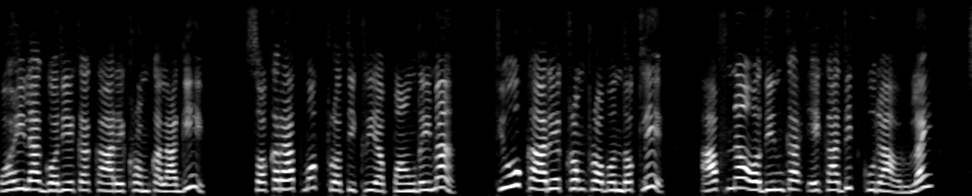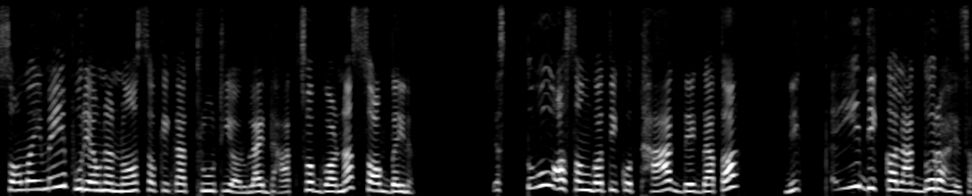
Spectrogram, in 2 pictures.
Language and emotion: Nepali, angry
